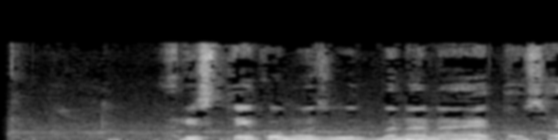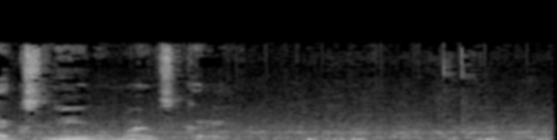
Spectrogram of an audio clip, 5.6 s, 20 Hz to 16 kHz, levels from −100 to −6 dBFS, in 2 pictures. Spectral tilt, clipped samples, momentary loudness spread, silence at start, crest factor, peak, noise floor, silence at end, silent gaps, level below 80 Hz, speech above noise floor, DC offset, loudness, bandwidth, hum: -5 dB/octave; under 0.1%; 22 LU; 0.05 s; 20 dB; -8 dBFS; -50 dBFS; 0 s; none; -44 dBFS; 23 dB; under 0.1%; -27 LUFS; 11.5 kHz; none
